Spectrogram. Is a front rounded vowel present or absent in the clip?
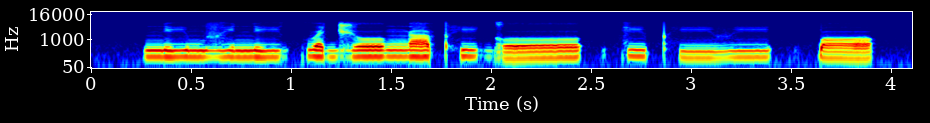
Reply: absent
